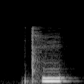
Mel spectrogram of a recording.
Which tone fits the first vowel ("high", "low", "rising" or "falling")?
high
